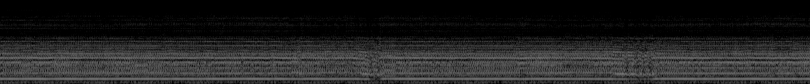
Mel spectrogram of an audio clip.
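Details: Enermax Liqmax III liquid CPU cooler on a non-overclocked Intel 10600K, failing after 9 months: loud steady whine with a constant pitch and a faint whirring hum underneath, from the failed pump.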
